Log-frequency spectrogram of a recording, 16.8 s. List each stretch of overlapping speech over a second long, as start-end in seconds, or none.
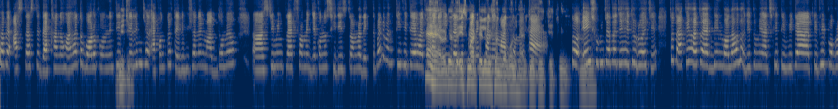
8.5-10.8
